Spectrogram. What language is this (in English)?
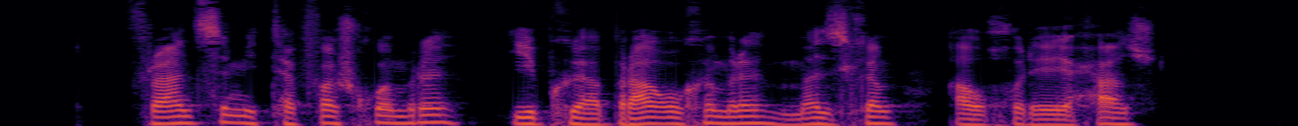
Kabardian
